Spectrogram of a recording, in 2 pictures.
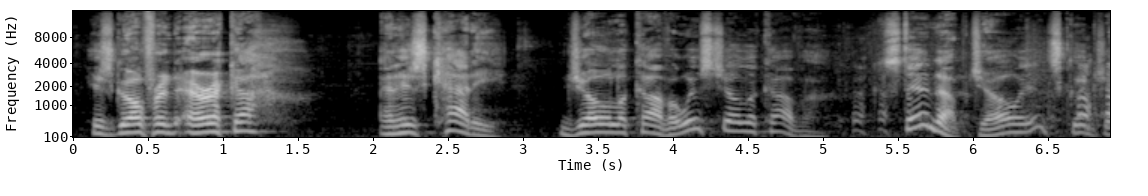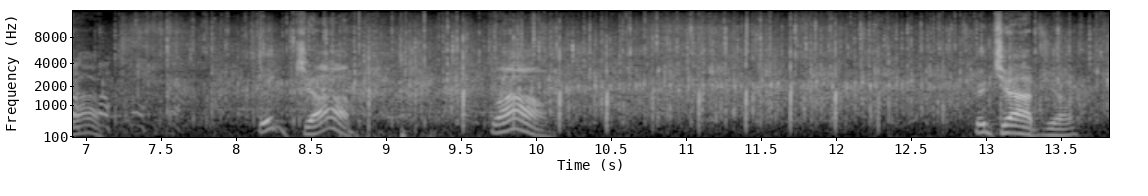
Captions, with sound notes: his girlfriend Erica; and his caddy Joe LaCava. Where’s Joe LaCava? Stand up, Joe. He does a good job. Good job. (applause) Wow. Good job, Joe.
